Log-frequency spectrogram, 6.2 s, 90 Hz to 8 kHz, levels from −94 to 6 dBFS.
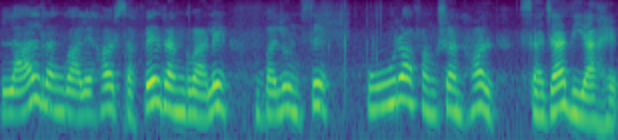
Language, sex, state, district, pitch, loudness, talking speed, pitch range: Hindi, female, Uttar Pradesh, Budaun, 235 Hz, -19 LUFS, 145 wpm, 215-265 Hz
